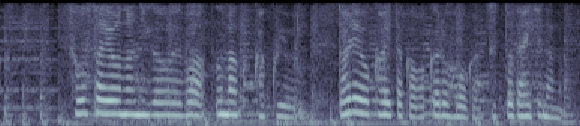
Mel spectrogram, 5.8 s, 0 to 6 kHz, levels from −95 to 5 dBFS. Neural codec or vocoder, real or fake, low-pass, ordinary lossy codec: none; real; 5.4 kHz; MP3, 32 kbps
